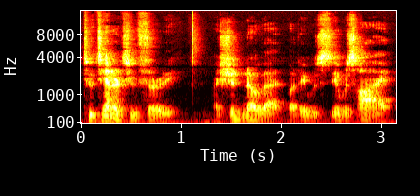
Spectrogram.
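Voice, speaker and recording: Low-voiced candid man in his fifties. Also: big pitch swings, brisk, a bit bright. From Las Vegas, Nevada, USA. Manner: candid, rambling, with self-mocking asides. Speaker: tattoo artist. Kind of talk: personal storytelling to camera.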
